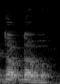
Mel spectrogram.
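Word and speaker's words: DUBU: You say his name? – Yeah, Dobo. – Dobo.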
